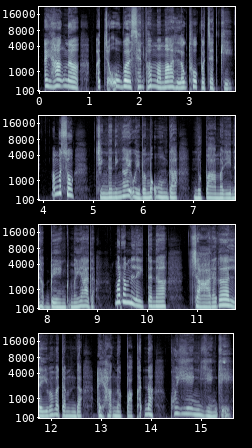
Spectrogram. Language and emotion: Manipuri, fearful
